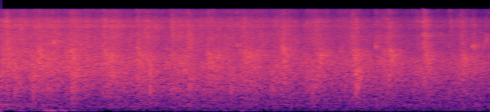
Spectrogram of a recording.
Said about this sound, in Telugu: ఇప్పుడు కొట్టండి చప్పట్లు గట్టిగా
